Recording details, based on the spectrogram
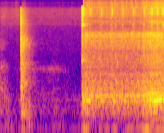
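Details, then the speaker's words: Sewing machine after two drops of oil on the bobbin case: a click, then a smooth, even whir with no clatter; it is noticeably quieter than before oiling. "see how this can you hear the difference in sound now that i put two drops of oil on it i can insane"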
